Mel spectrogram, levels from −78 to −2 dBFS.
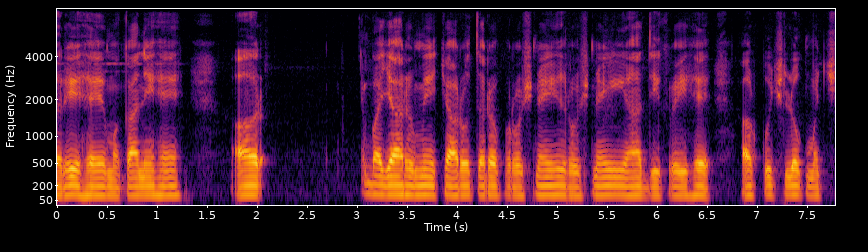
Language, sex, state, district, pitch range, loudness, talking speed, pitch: Marwari, male, Rajasthan, Nagaur, 95-100 Hz, -18 LUFS, 185 wpm, 100 Hz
